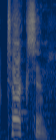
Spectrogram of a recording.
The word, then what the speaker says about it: Tucson: From Tucson. – Okay. Is that how you say it? – Yeah, it's science.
